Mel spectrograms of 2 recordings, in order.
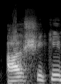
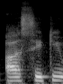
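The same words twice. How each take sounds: First: The middle consonant is a sh sound. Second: The middle consonant is an s sound. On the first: This is the standard pronunciation. "ये आशिकी नहीं" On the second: This is how eastern speakers say it. "तो ये स ही बोलते हैं"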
